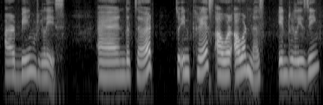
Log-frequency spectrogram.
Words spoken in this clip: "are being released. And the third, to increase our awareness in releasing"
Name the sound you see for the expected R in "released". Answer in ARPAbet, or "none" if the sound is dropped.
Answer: R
